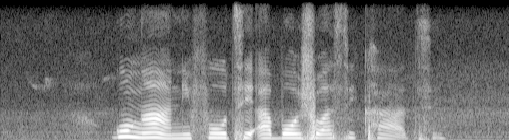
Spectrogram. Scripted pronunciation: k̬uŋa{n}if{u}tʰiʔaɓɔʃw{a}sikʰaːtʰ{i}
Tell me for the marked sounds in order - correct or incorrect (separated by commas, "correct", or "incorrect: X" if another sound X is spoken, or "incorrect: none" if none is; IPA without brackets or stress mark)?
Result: correct, correct, correct, correct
